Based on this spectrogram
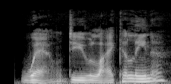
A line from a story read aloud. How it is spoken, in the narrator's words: asks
